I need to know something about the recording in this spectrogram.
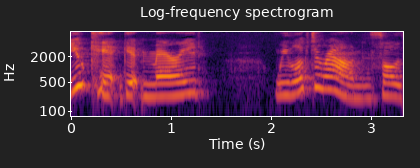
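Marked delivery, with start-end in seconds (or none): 0.0-1.3 scary, frightening voice, slower. Narrating a story, voicing the stink bug interrupting the friends, in a scary voice. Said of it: "said a scary voice".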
